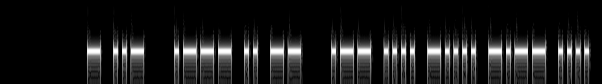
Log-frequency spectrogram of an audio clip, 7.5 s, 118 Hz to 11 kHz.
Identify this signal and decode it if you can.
Morse code, heard as a keyed tone, about 22 wpm, 700 Hz. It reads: TU JIM WH6YH
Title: K1USN SST QSO Practice - 22wpm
